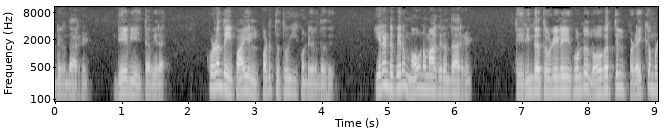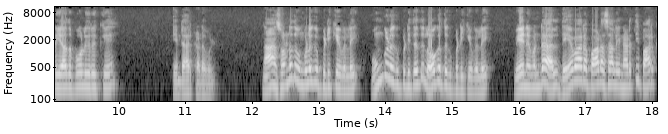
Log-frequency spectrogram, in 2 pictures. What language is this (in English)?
Tamil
